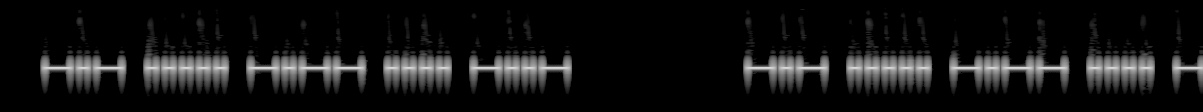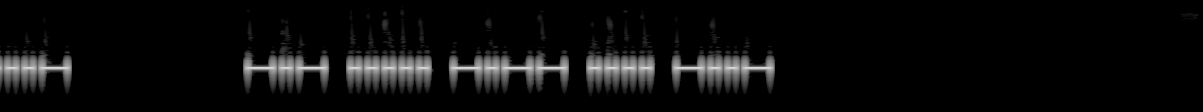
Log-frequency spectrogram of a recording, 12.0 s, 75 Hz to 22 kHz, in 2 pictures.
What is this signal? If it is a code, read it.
Morse code, heard as a keyed tone, about 28 wpm, 700 Hz. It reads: K5YHX K5YHX K5YHX
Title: USA Call Signs - 5 Characters - Repeated 3x - 28wpm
